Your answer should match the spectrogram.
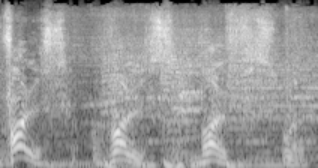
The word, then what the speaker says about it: Wolfsburg: No, ese Wolfsburg, porque la W se pronuncia como V corta, ¿no? O V, ¿no? Se dice V.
